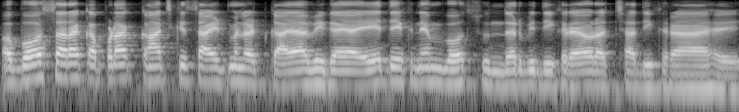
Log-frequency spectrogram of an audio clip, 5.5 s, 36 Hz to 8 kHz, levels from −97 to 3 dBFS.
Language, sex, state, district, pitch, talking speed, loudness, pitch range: Bhojpuri, male, Uttar Pradesh, Deoria, 145 Hz, 280 wpm, -17 LUFS, 130-160 Hz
